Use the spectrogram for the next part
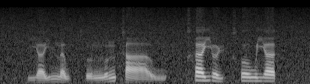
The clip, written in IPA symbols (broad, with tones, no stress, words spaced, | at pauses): jɐ˨˥jn̪ɐ˨˩wt̪ʰʊ˨˧ŋ ʊ˥ŋkaː˨˩w | kʰɐ˥jɵ˨˥ɥkʰo˥w jɐ˥k̚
